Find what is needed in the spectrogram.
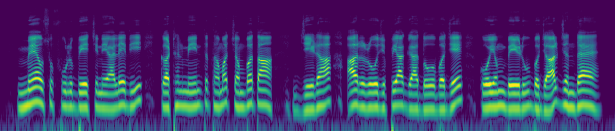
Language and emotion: Dogri, surprised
